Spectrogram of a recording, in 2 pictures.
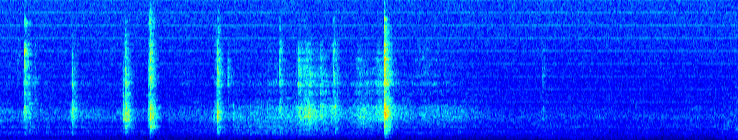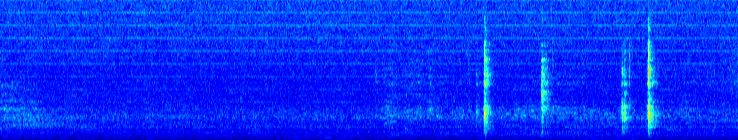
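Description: Metal drawers slide open and shut with sharp clacks.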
